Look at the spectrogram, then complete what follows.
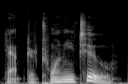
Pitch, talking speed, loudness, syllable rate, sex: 105 Hz, 140 wpm, -18 LUFS, 4.6 syllables/s, male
